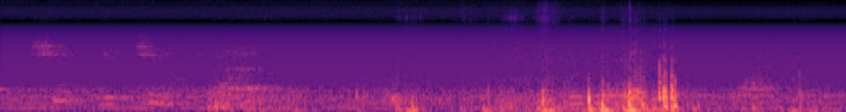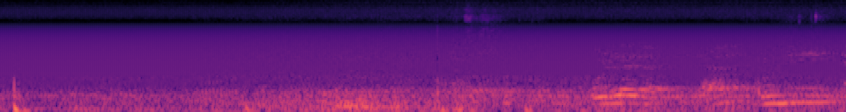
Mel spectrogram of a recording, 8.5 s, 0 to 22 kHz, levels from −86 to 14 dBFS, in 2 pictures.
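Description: From start to end, a DECT cordless phone buzz runs under the sound: radio bursts repeating at 100 Hz are rectified by the audio circuit into a thin, steady buzz roughly 15 dB down. A spectrogram shows evenly spaced harmonic lines at 100 Hz intervals, and the waveform shows a regular 10 ms ripple.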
